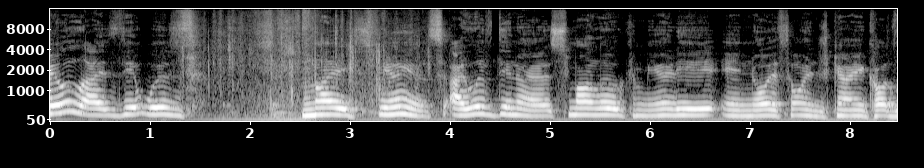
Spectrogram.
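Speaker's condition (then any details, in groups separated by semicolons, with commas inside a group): Cerebral palsy; since birth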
